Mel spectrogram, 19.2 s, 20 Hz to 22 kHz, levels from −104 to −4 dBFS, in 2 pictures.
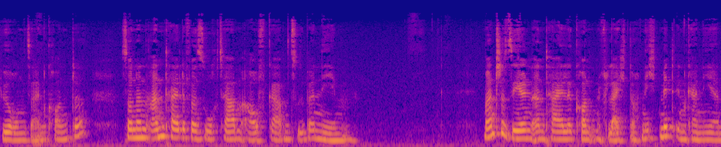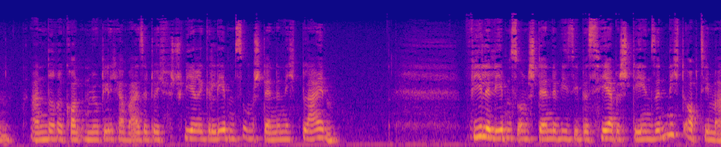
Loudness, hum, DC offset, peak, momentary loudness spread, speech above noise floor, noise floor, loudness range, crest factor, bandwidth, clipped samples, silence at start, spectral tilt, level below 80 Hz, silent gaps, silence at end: -37 LUFS; none; under 0.1%; -16 dBFS; 10 LU; 29 dB; -65 dBFS; 7 LU; 22 dB; 15.5 kHz; under 0.1%; 0 s; -5 dB/octave; -64 dBFS; none; 0 s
